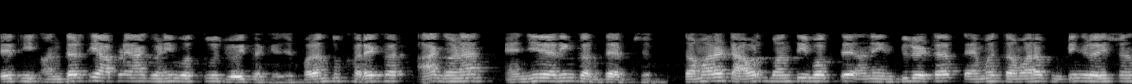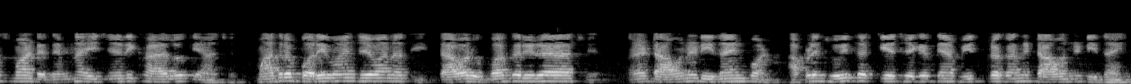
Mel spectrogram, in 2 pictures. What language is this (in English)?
Gujarati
